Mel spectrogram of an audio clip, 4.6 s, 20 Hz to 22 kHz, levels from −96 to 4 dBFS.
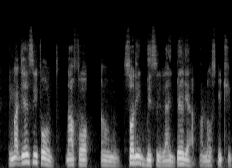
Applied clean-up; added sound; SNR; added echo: neural mask model DeepFilterNet 3.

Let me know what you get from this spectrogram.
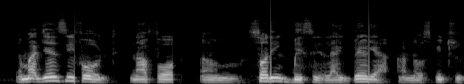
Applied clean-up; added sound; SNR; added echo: none; none; none; none.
